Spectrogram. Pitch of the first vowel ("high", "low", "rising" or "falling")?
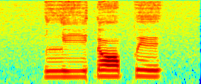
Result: low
